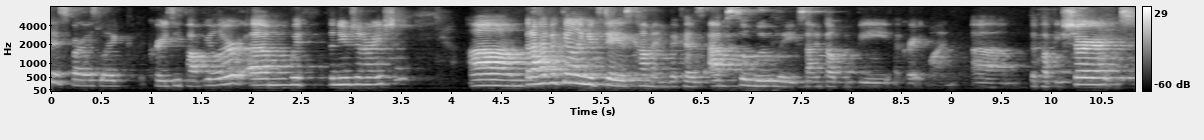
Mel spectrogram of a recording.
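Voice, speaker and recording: A woman hosting a casual trivia stream, chatting and reading quiz questions aloud. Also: medium pitch. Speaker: trivia night host. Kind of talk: casual livestream chat. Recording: very echoey room with long reverb.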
